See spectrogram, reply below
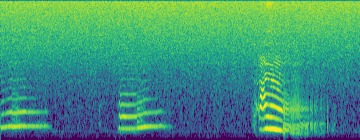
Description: Baby snoring like a baby owl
